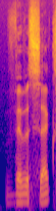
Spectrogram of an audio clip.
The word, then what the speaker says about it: Vivisect: And it's pronounced "vivisex 6.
